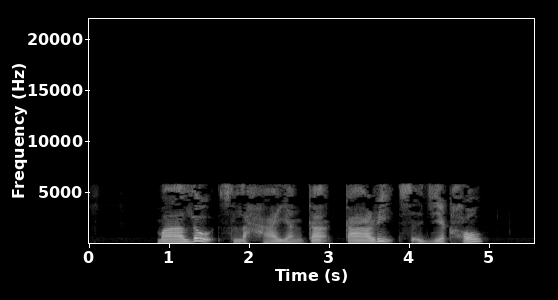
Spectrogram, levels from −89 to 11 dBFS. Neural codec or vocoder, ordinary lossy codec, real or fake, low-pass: none; MP3, 24 kbps; real; 7.2 kHz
